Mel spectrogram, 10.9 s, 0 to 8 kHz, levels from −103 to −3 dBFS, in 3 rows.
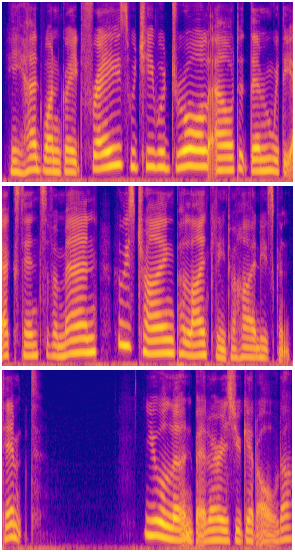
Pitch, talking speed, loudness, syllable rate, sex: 205 Hz, 180 wpm, -17 LUFS, 4.5 syllables/s, female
